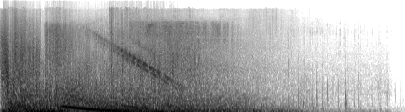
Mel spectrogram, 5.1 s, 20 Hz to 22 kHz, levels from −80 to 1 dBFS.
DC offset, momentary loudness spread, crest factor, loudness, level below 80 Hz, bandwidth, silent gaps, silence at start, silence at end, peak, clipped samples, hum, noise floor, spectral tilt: under 0.1%; 19 LU; 6 dB; -5 LUFS; -10 dBFS; 17 kHz; none; 0 s; 1.45 s; 0 dBFS; 9%; none; -47 dBFS; -5.5 dB/octave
